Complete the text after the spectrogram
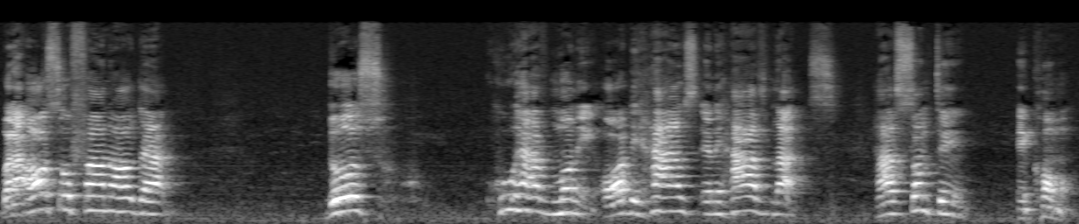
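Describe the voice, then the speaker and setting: Slow, measured man from Liberia. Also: high-pitched, lively intonation, pushed and bright. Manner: slow, measured delivery with deliberate pauses. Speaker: student presenter. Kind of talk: prepared class speech. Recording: echoey room, mic at a distance.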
